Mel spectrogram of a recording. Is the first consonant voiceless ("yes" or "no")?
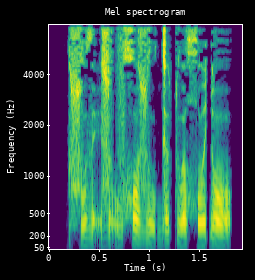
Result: yes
